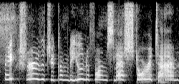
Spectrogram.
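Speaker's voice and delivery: very high-pitched put-on grandma voice. Announcing story time as a bit, old lady voice. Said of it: "It's the old lady voice".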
